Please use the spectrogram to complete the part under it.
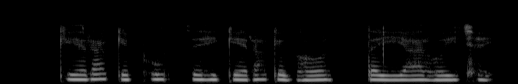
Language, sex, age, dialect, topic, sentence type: Magahi, female, 18-24, Western, agriculture, statement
